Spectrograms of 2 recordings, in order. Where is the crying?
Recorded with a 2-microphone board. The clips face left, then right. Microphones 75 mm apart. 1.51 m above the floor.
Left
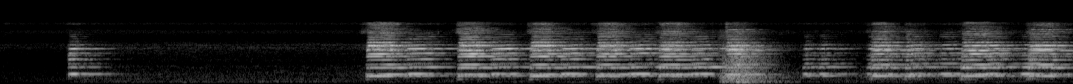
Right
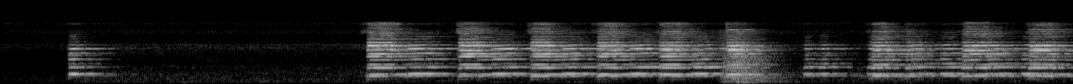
No crying in this recording.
